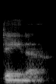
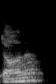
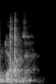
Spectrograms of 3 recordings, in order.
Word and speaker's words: Dana: thursday to meet with dana uh that's dana lazeau is that right that's correct i believe she pronounces it donna sorry donna donna i apologize um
